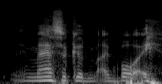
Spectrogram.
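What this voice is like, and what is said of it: Godfather movie character impression. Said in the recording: “do your famous impression ... Of your famous Godfather impression from the movie”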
